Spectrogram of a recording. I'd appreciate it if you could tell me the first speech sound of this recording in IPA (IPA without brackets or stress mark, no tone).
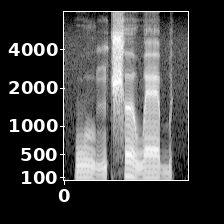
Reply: w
